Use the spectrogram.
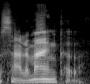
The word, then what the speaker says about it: Salamancer: This fella is the fire salamancer. Yes, that is as it's pronounced. Salamancer, not salamander. They have the K instead of the D apparently.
